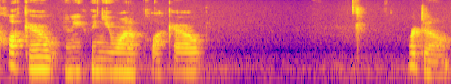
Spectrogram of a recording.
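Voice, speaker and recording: At a fairly slow pace, a woman talks in a relaxed, somewhat breathy tone with ordinary pitch variation. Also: medium pitch for a woman. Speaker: sleep story narrator. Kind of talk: sleep story, casual campfire-style storytelling. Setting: recorded on a laptop outside a studio, some background noise. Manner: relaxed, casual, unhurried.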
